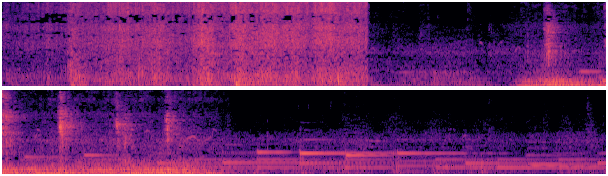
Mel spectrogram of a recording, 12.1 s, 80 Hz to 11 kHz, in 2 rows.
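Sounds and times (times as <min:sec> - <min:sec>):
plastic bags rustling: 0:00.0 - 0:03.7.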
